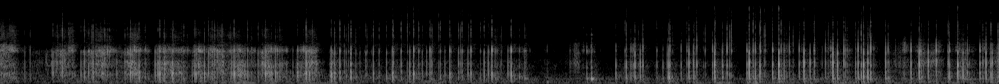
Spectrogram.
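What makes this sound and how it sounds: Long nails tap fast on a star-print plastic phone case fitted to a smartphone, which is held upright and then horizontally. The result is a dense stream of quick, sharp clicks and light scratchy crackles with a thin, bright edge. The hits run too close together to count.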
